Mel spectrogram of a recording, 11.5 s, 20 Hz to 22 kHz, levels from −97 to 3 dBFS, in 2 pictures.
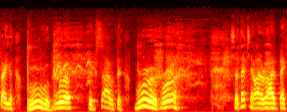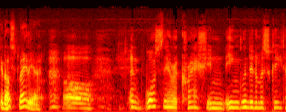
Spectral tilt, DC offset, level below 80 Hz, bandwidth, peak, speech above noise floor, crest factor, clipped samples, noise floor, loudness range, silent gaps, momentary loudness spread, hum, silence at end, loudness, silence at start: -6 dB/octave; 0.2%; -62 dBFS; 13 kHz; 0 dBFS; 28 dB; 20 dB; under 0.1%; -48 dBFS; 12 LU; none; 18 LU; none; 0 s; -20 LUFS; 0 s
